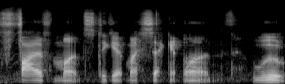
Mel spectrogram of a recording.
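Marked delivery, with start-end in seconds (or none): none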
